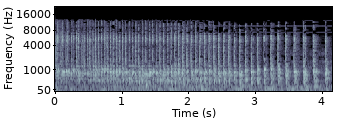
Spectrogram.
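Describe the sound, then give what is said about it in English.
A game-show category prize wheel spins with a rapid, steady run of loud ticks that gradually spread apart as the wheel slows toward a stop. “Should we give this wheel a spin”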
